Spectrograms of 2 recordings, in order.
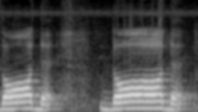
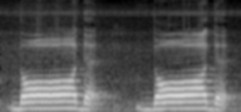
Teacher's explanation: ஒரு நாக்குடைய ரெண்டு பகுதி ரெண்டு சைடு இருக்குல்ல ஓரங்கள் அது அதனுடைய மேல் பகுதியை போய் டச் பண்ணுச்சுன்னா இந்த தா தா ஆன்னு வரும்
